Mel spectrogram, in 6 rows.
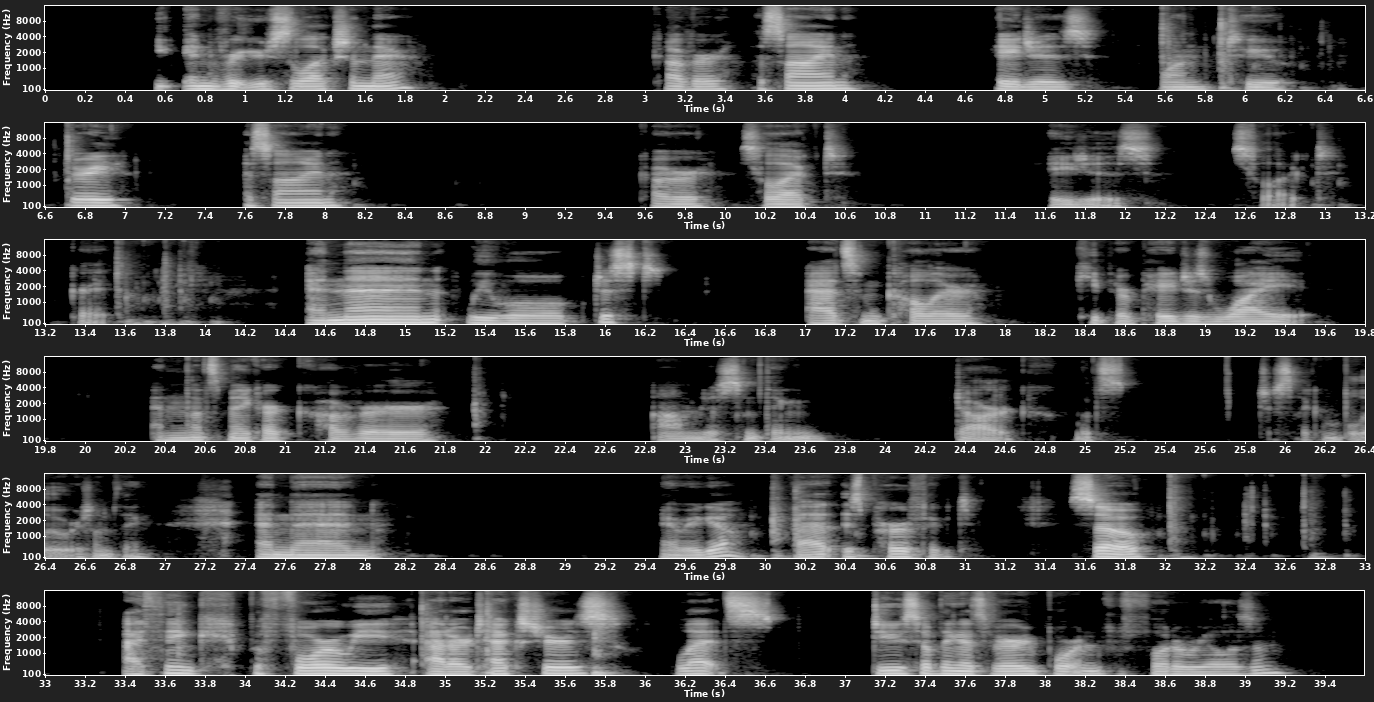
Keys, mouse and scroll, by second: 2.5 click, 3.4 click, 4.6 click, 5.3 click, 5.7 shift+click, 6.0 middle click, 6.5 shift+click, 7.4 click, 7.9 middle click, 8.3 click, 8.6 middle click, 9.2 click, 9.9 click, 10.7 click, 11.3 click, 11.6 click, 12.4 drag, 12.9 middle click, 13.2 click, 13.6 shift+middle click, 13.9 middle click, 14.9 click, 15.7 click, 19.9 click, 20.4 click, 21.5 click, 24.5 click, 28.2 click, 28.6 click, 29.2 middle click, 30.0 Tab, 30.4-32.0 middle drag, 32.2 shift+middle click, 32.5 middle click, 32.9-33.7 shift+middle drag, 34.4-34.7 scroll up 1, 34.7 scroll down 1, 35.0 shift+middle click, 35.3-35.9 scroll up 1, 36.1-37.5 scroll down 1, 37.6 click, 38.7-39.5 drag.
